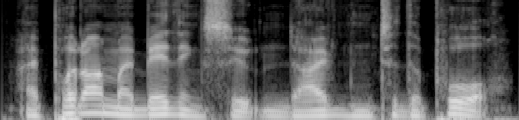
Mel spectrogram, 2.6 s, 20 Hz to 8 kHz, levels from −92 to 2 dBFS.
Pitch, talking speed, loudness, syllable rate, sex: 100 Hz, 255 wpm, -18 LUFS, 6.0 syllables/s, male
